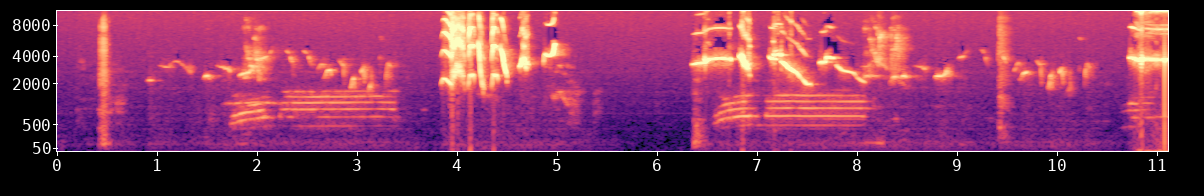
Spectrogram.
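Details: Oriental magpie-robin song used as a lure for reluctant singers: bright whistles and rapid trilled bursts alternate with lower, nasal harmonic notes that sound twice, with long quiet stretches between phrases.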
